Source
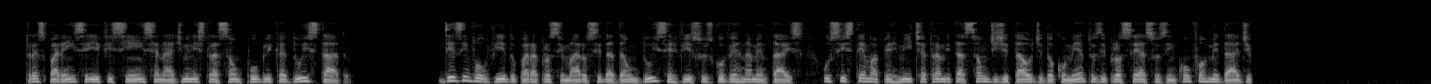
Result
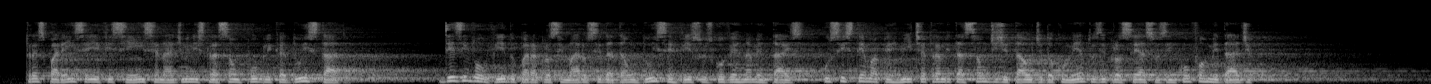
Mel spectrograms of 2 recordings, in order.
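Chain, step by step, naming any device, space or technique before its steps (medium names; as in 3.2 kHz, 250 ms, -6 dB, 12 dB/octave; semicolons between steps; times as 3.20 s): filtered reverb send (on a send: high-pass 200 Hz 24 dB/octave + low-pass 3.3 kHz 12 dB/octave + reverberation RT60 3.8 s, pre-delay 22 ms, DRR 4.5 dB); on the sum: trim +3 dB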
